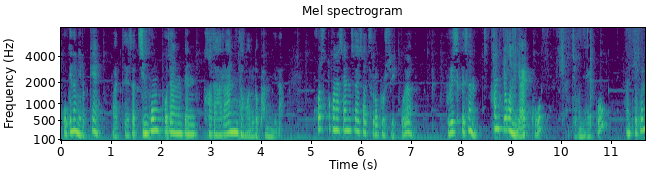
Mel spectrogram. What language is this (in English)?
Korean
